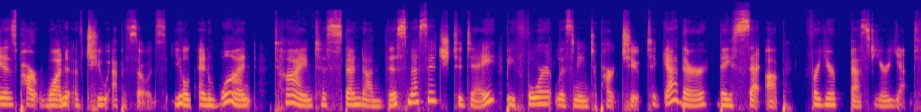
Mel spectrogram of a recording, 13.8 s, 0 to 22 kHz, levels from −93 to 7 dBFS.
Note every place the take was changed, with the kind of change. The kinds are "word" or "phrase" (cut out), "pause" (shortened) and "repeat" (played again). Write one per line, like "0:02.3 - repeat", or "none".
0:02.9 - word
0:07.5 - pause
0:09.6 - pause
0:11.5 - word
